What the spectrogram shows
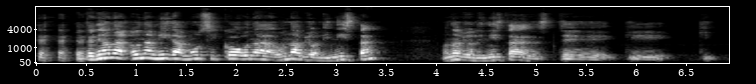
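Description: Rambling host, fairly high voice. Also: male voice, lively intonation, measured pace, a little mellow, echoey room. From Tierra Caliente, Michoacán, Mexico. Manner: rambling, many fillers and laughs. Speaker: radio show host. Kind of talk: casual morning show chat.

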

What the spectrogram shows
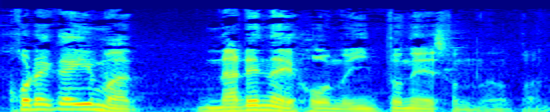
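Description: A man with a Nagoya accent, a podcast co-host reading listener mail aloud in a calm, even voice and chatting casually. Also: on the low side, fast. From Nagoya, Japan.

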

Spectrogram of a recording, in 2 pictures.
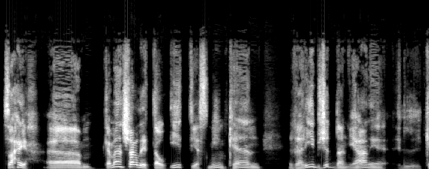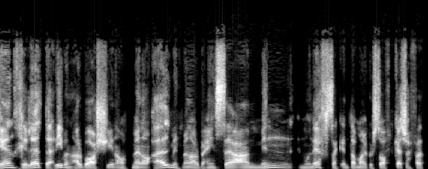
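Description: A man's voice: mid-range voice, animated, fast talker, darkish tone, slightly rough, no room sound, studio quality. A man with a Levantine Arabic accent giving a casual explanatory tech talk as a gaming host, mixing in English terms.

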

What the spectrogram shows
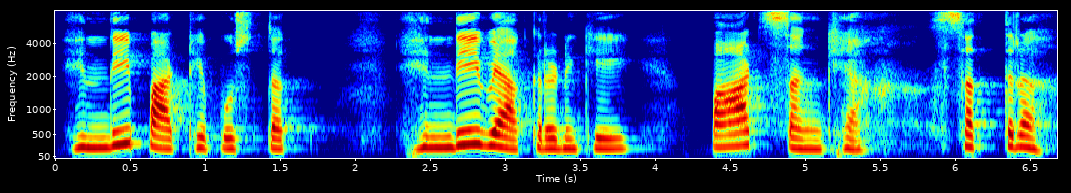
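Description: A woman teaching a grammar lesson to young pupils, speaking slowly and deliberately and addressing the children fondly. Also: a little high. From India. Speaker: Hindi teacher.

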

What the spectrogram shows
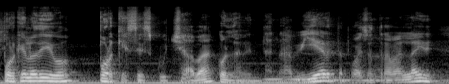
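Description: A man's voice: on the low side, a little fast, soft background music. A man with a Mexican accent telling a real ghost story on a casual podcast, full of slang and acting out each quote in a different voice. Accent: Mexican Spanish. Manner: slangy, acts out every quote in lively voices. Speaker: podcast host.

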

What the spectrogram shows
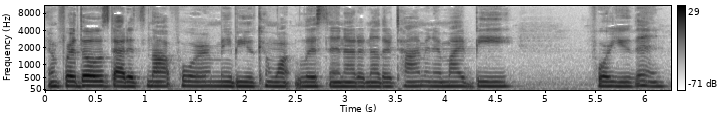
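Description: Woman, young adult, from the Southwest, podcast host, earnest storytelling, asks listeners questions, mellow tone. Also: fairly low pitch, completely flat delivery, normal speed. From American Southwest. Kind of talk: faith-based reflective talk.

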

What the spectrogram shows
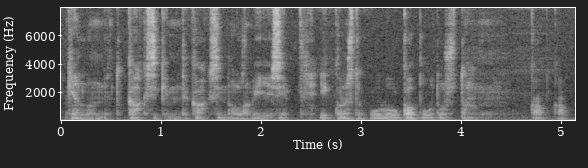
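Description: A podcast host reading a listener's horror story aloud, playful and joking between passages. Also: male voice, very deep voice, expressive, gravelly, slight background noise. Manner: playful, laughs at his own reading.

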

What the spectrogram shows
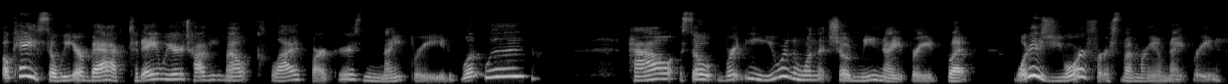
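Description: Gravelly-voiced chatty woman podcaster. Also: medium pitch, very animated, unhurried. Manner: chatty, swears freely, many fillers. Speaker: podcast co-host. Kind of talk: casual horror podcast chat.

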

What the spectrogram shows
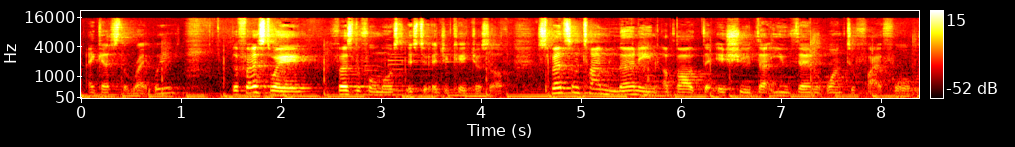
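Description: Candid vlogger from Ethiopia, roomy sound. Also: medium pitch. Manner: candid, opinionated, with joking asides. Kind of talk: opinionated advice vlog. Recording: roomy sound with background music.

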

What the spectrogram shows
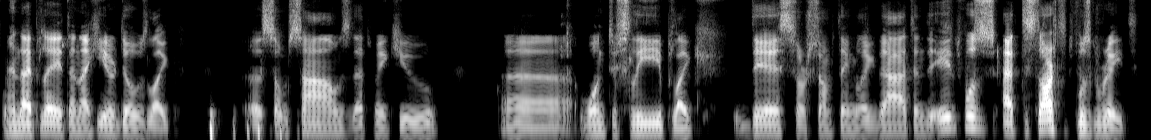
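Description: A man's voice: mid-range voice, a little slow, sharp tone, clean tone, dry recording. A young man co-hosting a casual chat, talking loosely with plenty of "like" fillers. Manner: chatty, lots of "like" fillers and restarts. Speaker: podcast co-host.

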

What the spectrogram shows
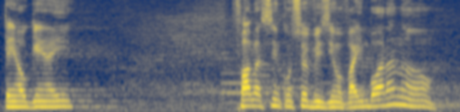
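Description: Male pastor, high voice, dramatic sermon, long church reverb with soft music under it. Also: fairly even intonation. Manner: dramatic, slows and shouts for emphasis.

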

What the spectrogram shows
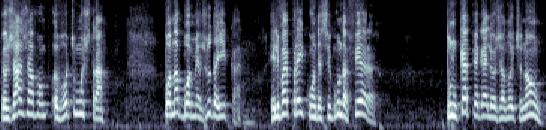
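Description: Fast-talking exasperated father. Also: high voice, fairly bright tone. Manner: exasperated, sarcastic. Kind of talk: comic rant.

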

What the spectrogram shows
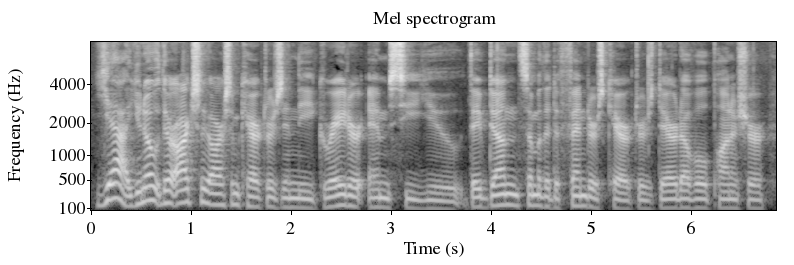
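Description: A man's voice: medium pitch, fairly quick. A man in casual, enthusiastic podcast conversation, telling stories and acting out little quotes as he goes. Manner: animated storytelling, acts out quotes. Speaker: podcast guest, toy collector.

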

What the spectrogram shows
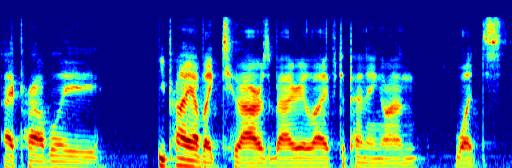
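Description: A man's voice: deep voice, little pitch movement, a little fast, fairly bright tone, clean tone, lo-fi sound. A man co-hosting a podcast in casual chat, explaining things in an easygoing, agreeable way. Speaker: podcast co-host.

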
